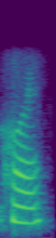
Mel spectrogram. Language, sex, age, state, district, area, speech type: Assamese, female, 18-30, Assam, Majuli, urban, conversation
